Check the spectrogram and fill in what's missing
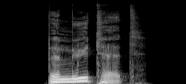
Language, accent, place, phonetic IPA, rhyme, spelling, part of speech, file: German, Germany, Berlin, [bəˈmyːtət], -yːtət, bemühtet, verb, De-bemühtet.ogg
- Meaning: inflection of bemühen: 1. second-person plural preterite 2. second-person plural subjunctive II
